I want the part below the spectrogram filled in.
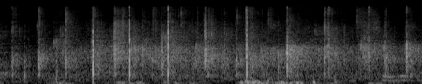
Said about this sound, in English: A big round of applause for the Minister.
